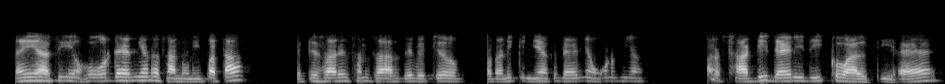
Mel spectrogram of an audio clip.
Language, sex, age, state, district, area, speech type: Punjabi, male, 45-60, Punjab, Moga, rural, conversation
